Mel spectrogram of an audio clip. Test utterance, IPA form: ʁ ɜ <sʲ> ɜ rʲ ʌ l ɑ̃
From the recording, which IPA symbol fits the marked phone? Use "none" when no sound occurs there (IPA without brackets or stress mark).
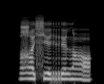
sʲ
